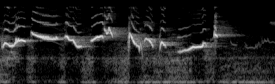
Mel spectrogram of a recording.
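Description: An Oriental magpie-robin sings a rich, varied run of clear whistles, sliding up and down with sharp rising notes, steady and unbroken for nearly three seconds.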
